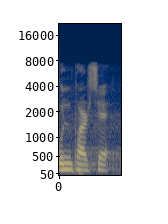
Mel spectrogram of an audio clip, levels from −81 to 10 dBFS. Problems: constant background noise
